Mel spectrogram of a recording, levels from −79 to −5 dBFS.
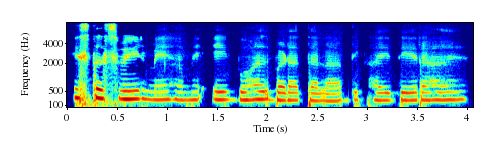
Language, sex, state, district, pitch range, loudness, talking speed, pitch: Hindi, female, Uttar Pradesh, Lalitpur, 225-245 Hz, -18 LUFS, 175 wpm, 235 Hz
